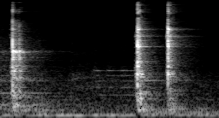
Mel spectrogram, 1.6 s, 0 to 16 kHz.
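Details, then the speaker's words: Massey Ferguson 135 tractor front axle: three sharp ringing hammer taps on the axle bolts; the ones that sound different and shift under the hammer are loose, with a visible gap, to be tightened. "bolts are a bit loose on the front axle they move"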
